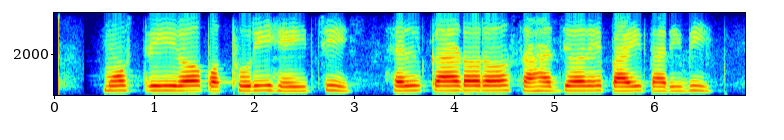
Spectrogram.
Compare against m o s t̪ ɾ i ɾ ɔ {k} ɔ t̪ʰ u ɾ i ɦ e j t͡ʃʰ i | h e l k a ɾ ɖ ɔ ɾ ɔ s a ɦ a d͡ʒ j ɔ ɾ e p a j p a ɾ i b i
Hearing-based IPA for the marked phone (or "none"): p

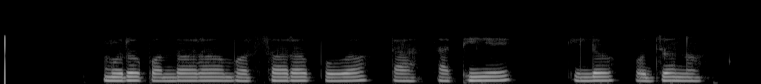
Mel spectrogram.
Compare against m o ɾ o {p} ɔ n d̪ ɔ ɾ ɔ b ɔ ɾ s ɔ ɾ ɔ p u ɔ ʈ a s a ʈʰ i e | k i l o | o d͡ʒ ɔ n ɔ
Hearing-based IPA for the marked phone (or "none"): p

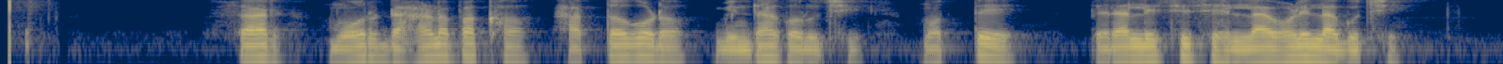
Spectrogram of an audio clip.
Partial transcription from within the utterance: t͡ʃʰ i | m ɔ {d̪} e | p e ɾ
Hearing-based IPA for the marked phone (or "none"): t̪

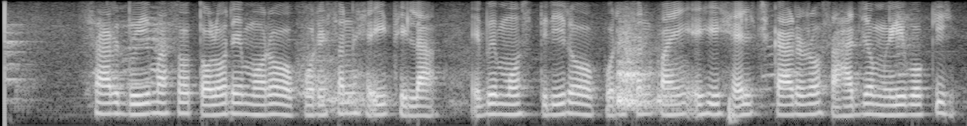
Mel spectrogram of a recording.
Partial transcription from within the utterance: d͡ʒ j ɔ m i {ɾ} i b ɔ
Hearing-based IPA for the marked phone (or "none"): ɭ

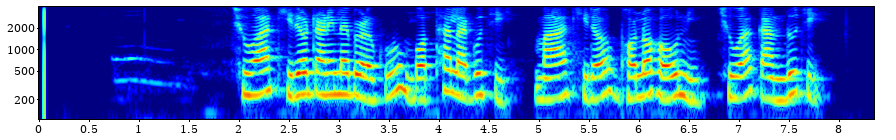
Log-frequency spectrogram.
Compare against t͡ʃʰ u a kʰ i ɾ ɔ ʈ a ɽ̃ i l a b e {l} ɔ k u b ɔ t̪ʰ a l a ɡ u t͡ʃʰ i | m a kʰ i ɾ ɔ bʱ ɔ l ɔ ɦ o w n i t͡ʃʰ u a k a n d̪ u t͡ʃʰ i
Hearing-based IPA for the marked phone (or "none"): ɭ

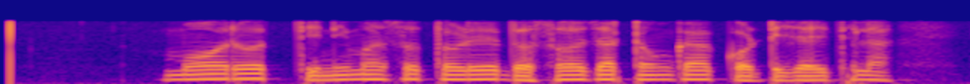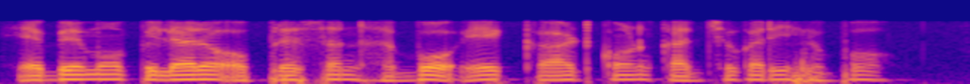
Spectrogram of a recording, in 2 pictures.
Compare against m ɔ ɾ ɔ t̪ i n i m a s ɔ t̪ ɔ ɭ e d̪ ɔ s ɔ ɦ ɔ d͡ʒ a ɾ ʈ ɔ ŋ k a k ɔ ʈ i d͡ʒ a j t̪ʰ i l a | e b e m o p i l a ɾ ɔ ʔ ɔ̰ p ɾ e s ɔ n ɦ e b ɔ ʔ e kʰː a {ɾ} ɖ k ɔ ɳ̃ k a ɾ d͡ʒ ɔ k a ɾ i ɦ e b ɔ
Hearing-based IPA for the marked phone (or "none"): ɾ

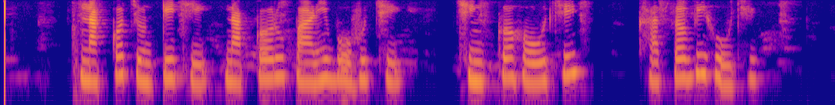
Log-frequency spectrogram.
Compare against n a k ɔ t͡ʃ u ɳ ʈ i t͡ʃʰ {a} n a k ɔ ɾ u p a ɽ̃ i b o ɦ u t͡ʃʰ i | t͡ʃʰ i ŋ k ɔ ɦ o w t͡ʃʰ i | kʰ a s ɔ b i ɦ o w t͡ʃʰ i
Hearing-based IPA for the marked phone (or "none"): i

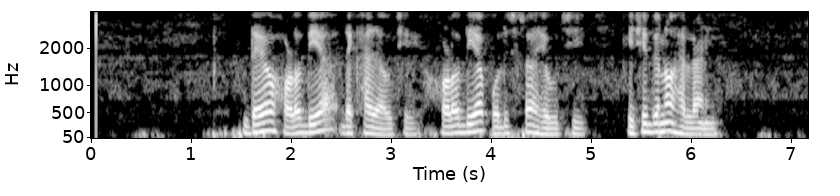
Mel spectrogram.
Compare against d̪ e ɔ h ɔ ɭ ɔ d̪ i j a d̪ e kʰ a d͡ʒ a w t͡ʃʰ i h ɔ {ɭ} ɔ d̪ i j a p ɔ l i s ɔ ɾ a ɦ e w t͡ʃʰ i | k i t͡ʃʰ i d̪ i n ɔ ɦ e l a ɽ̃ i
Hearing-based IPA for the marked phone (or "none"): ɭ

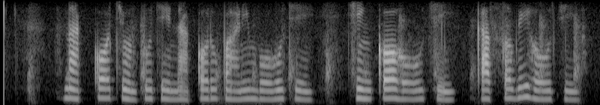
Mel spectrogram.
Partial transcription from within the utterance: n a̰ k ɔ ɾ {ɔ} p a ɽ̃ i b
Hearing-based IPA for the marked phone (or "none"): u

